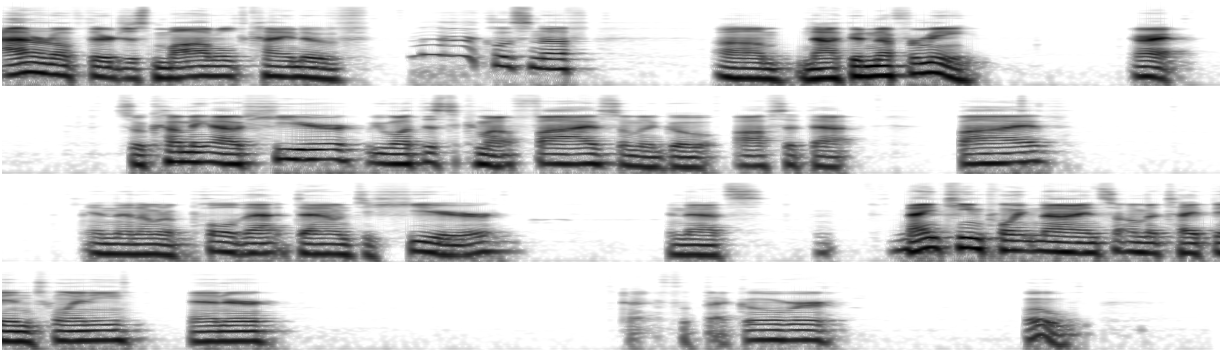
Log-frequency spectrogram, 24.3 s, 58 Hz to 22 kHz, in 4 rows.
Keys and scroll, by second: 5.8 |, 8.1 space, 9.0 f, 11.2 Return, 12.3 p, 18.0-19.0 typing, 20.2 space.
